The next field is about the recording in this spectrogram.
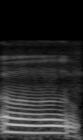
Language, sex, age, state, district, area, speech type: Assamese, female, 30-45, Assam, Goalpara, urban, spontaneous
